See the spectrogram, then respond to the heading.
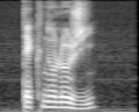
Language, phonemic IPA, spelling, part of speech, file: French, /tɛk.nɔ.lɔ.ʒi/, technologie, noun, Fr-technologie.ogg
- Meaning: technology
